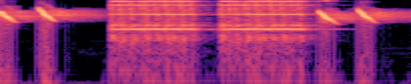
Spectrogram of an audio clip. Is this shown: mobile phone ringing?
yes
